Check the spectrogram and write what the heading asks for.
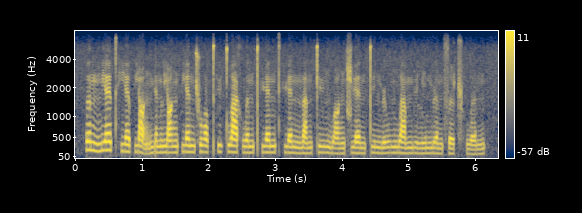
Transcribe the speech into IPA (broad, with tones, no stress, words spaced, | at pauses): ə˥˩nn̪jɛ˥ t̪ʰjɛ˥˩pjɑ̰˨˩ŋmɥɛ˦nljɑ˧˥ŋ pjɛ˥˧nʂwɔ˥˧t̪ʰy˥˧ t̪wä˥˩xwə˧˥n t̪ʰɥɛ˥nt̪ʰɥɛ˥˩nn̪a˧˥n t̪y˥n̪wɑ˧˥ŋ ɕɥɛ˥˧n t̪y˥˩nɻu˥n̪wä˥my˥˩ li˥nɻə˥˧nsɹ̩˥˩ʈ͡ʂʰwə˧˥n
